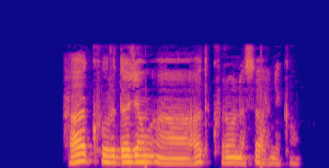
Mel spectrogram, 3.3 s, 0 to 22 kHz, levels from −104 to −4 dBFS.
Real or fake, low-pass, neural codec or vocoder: real; 7.2 kHz; none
